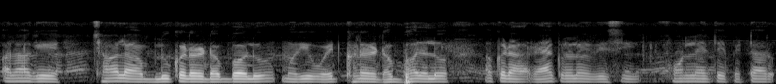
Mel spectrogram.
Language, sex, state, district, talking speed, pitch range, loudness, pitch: Telugu, male, Andhra Pradesh, Sri Satya Sai, 115 wpm, 125-140 Hz, -21 LUFS, 130 Hz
